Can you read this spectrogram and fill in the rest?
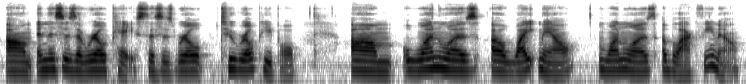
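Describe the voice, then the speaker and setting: A woman's voice: on the low side, moderate pace. A woman co-hosting a podcast, talking casually and informally about writing, often rambling and correcting herself. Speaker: podcast co-host. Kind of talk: casual writing-advice discussion.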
